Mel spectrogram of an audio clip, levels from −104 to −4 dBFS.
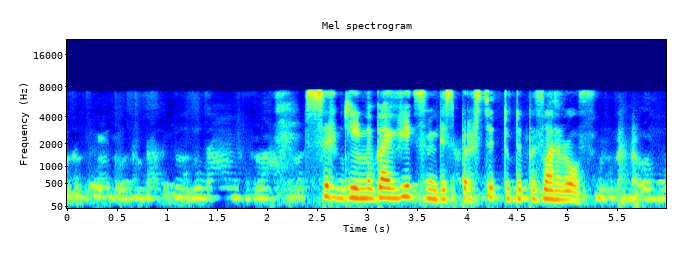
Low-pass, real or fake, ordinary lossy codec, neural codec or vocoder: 7.2 kHz; fake; none; codec, 16 kHz, 1 kbps, FreqCodec, larger model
